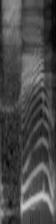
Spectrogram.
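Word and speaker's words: scene: और वाई आएगा तब हम एससी को स पढ़ते हैं। क्या पढ़ते हैं? स जैसे कि एस सी के बाद में यहां इ है। यहां पर भी आई है। तो इसको पढ़ेंगे सीन और इसको साइंस।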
